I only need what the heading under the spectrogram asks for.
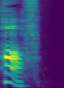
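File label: "half", British English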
